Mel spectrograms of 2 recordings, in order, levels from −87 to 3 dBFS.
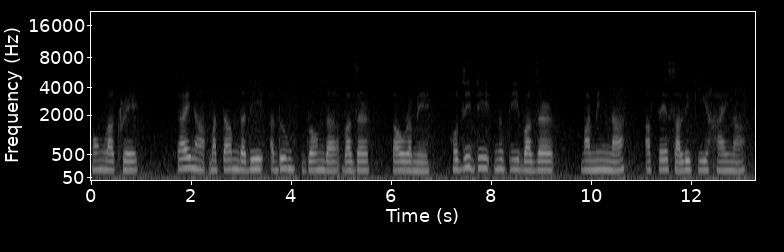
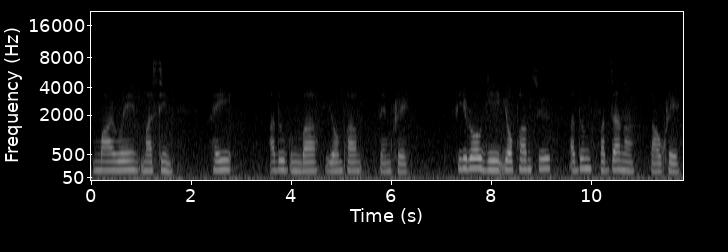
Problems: low volume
